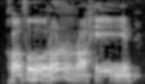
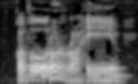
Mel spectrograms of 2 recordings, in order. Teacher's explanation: Enggak mendengung ghafurur rahim karena ada tanwin bertemu dengan huruf idgham bil ghunna yaitu ra. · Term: idgham bila ghunna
